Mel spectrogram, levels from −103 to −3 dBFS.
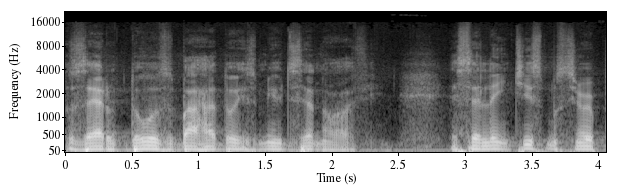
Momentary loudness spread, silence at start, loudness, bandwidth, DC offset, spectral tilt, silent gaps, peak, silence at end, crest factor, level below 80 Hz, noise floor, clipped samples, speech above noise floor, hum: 10 LU; 0 s; -22 LUFS; 13 kHz; under 0.1%; -7.5 dB/octave; none; -6 dBFS; 0 s; 16 dB; -30 dBFS; -43 dBFS; under 0.1%; 22 dB; none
